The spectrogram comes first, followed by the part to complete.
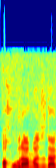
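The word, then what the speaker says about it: Ahura Mazda: अब ये स को ह पढ़ते हैं। फारसी सकार का उच्चारण हकार के रूप में करते हैं। इसीलिए अहूरा को आप असुर भी कह सकते हैं।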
